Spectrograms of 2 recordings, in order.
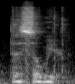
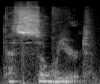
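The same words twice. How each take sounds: First: Said in the usual way. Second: Breathy whispered aside to self; whispering. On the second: Real, not acted. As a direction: whisper it under your breath. Muttered aside about mic glitch.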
